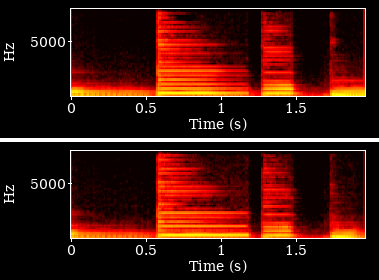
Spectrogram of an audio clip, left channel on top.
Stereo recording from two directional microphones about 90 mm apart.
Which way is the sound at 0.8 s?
30° left (ahead or behind).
